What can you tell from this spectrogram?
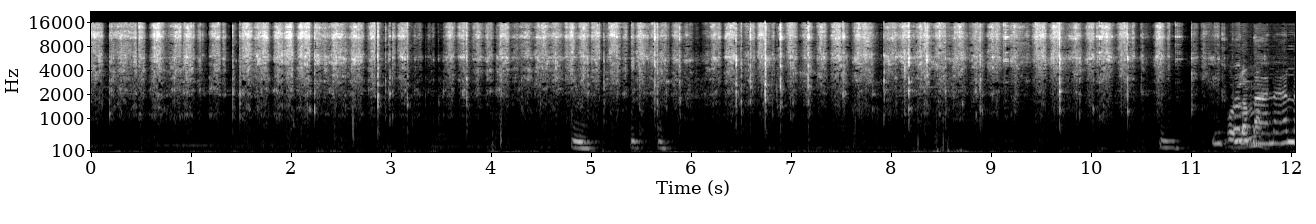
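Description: A metal spoon beating raw egg in a stainless steel bowl: quick, continuous scraping strokes of the spoon against the bowl.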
